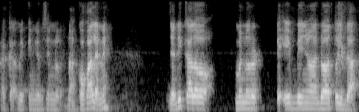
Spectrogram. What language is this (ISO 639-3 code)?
ind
